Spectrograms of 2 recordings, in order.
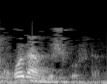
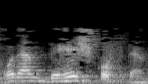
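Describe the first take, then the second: First: The stress falls on the first word. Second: The stress falls on the middle word. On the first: It matters who did the telling. "یه وقت موضوعتون میگه کی بهش گفت، ... یعنی من" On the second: It matters who was told. "یه وقت موضوع اینه به کی گفت، ... بهش تأکید میکنه"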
